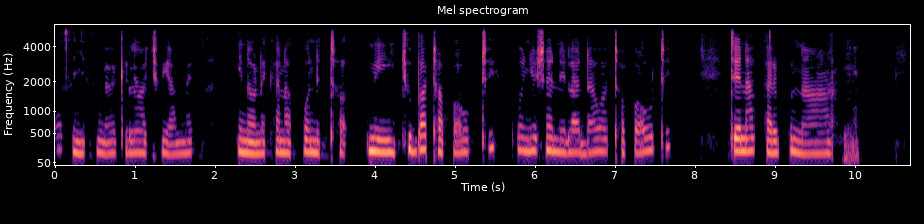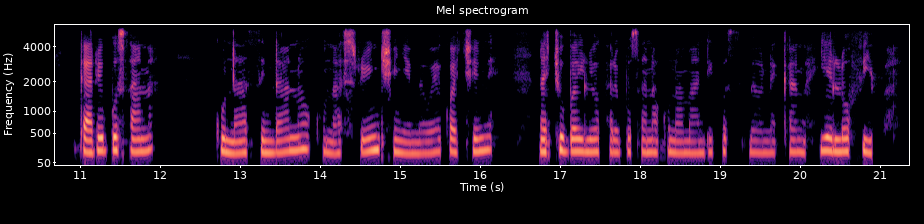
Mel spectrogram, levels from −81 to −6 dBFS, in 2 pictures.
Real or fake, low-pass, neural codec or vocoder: real; 5.4 kHz; none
